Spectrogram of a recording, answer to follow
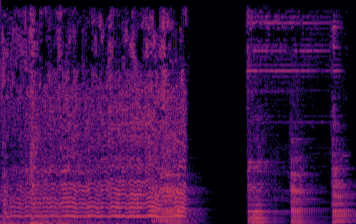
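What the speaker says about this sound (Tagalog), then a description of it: "Guro, may langaw sa iyo." A fly buzzes close and steadily with a wavering whine for about two seconds, falls silent, then returns in three short clipped bursts.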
